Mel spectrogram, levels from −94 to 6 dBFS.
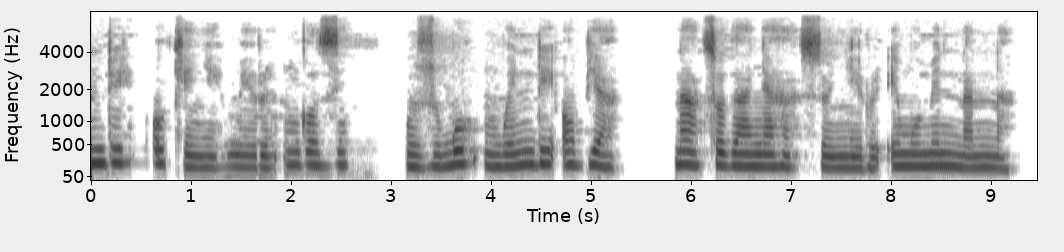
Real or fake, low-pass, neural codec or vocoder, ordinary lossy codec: real; 7.2 kHz; none; none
